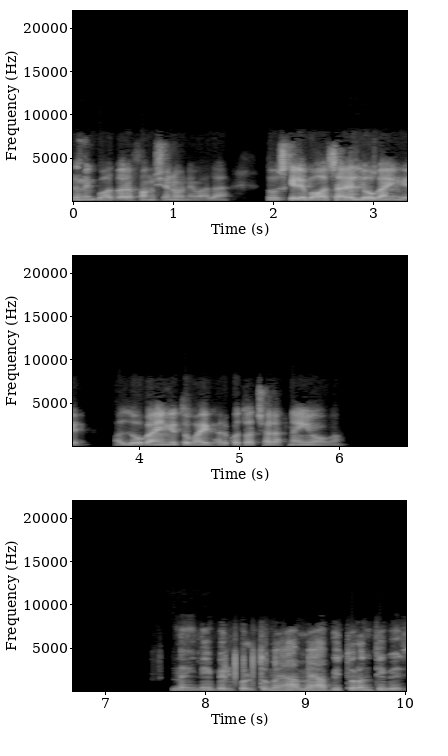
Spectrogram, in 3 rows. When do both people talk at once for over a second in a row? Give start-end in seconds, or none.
none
